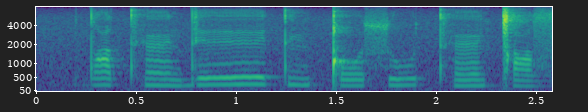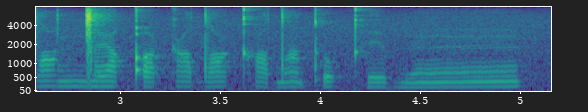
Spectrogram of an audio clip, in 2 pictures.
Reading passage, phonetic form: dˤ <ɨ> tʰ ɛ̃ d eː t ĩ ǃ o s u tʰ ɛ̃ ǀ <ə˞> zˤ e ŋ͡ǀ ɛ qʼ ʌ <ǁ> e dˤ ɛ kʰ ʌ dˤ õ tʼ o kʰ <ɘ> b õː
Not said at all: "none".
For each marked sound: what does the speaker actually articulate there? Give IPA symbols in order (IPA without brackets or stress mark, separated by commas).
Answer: e, ʌ, k, e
